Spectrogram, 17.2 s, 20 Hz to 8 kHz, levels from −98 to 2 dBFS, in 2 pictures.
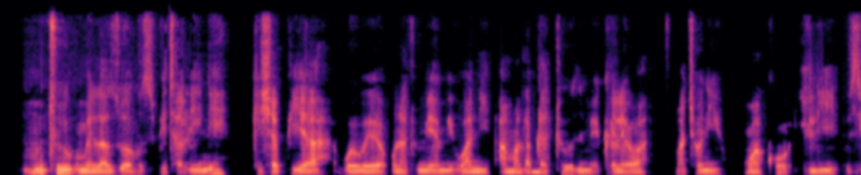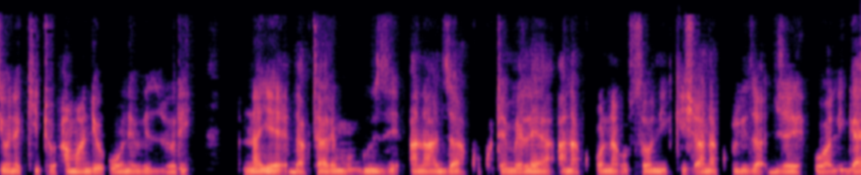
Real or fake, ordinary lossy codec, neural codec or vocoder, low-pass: real; AAC, 48 kbps; none; 7.2 kHz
